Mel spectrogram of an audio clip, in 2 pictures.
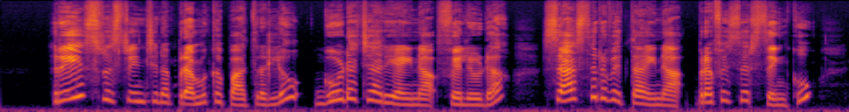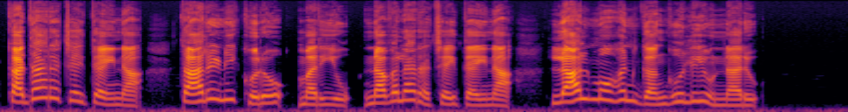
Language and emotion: Telugu, neutral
